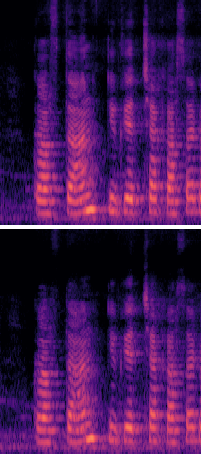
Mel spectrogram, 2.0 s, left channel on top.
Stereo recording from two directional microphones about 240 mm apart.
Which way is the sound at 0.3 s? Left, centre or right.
Left.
